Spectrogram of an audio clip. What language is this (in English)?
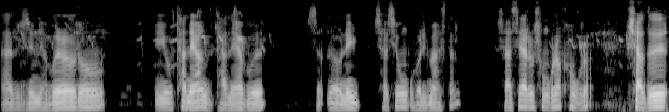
Bodo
